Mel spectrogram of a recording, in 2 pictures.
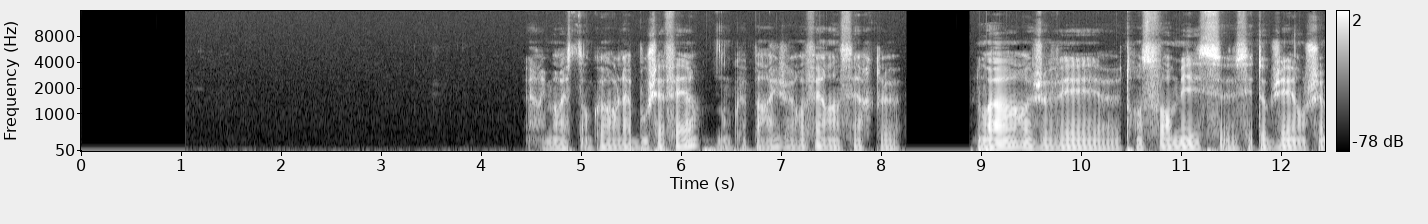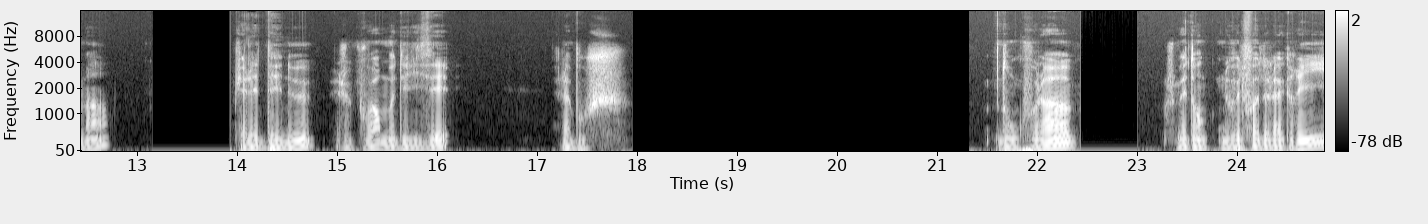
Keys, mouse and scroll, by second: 0.2 click, 0.7 shift+click, 1.8 click, 2.6 click, 3.9 ctrl+scroll down 2, 5.1 scroll up 2, 5.4 scroll down 2, 6.2-6.5 scroll down 2, 6.9 click, 8.0-9.4 ctrl+shift+drag, 10.7 click, 11.4 click, 13.6 click, 14.4 click, 15.7 click, 17.9-19.9 drag, 20.5-21.6 drag, 22.3-24.8 drag.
